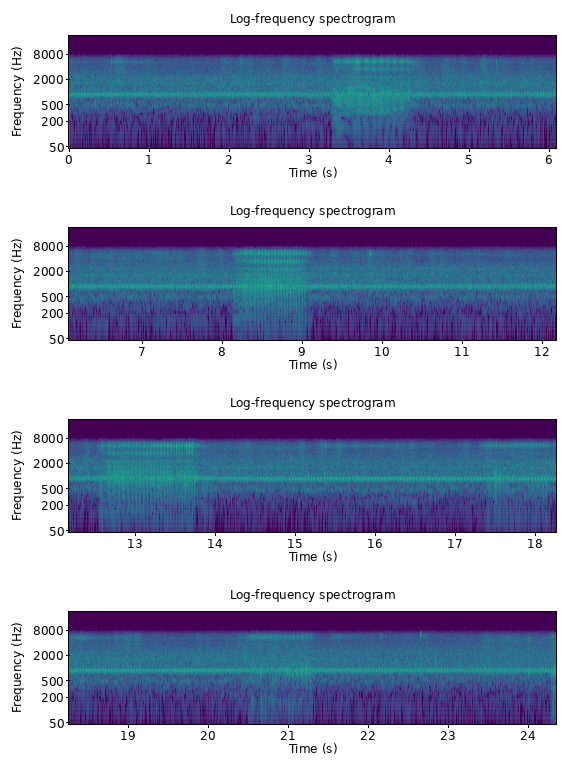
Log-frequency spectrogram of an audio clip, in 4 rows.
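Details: Five rattling snores come at a steady pace of about 13 breaths a minute over a constant background hum: snoring.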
